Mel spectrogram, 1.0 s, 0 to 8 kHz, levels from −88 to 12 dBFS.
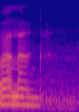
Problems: constant background noise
